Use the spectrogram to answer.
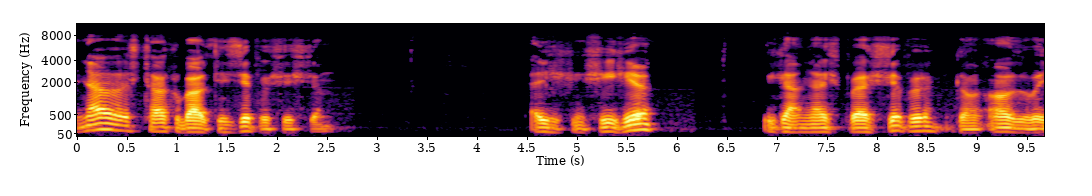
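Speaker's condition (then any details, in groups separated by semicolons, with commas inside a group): Mouth cancer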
